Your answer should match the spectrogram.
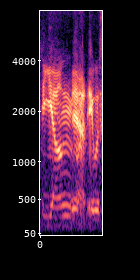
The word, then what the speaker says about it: Jung: Or as Tony called them at one point, the Jung Dragons. Right. How would he know any different? What, Tony? Yeah. Well, they actually spelled it with a J. Yeah, pronounced Young, they so spelled it J.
